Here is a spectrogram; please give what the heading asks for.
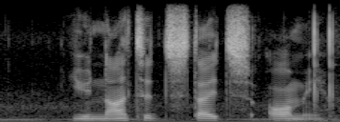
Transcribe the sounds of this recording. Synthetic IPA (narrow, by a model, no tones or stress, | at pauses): junaɪtʰədsteɪtsɑːmḭ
